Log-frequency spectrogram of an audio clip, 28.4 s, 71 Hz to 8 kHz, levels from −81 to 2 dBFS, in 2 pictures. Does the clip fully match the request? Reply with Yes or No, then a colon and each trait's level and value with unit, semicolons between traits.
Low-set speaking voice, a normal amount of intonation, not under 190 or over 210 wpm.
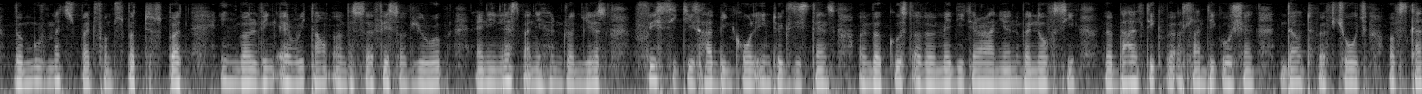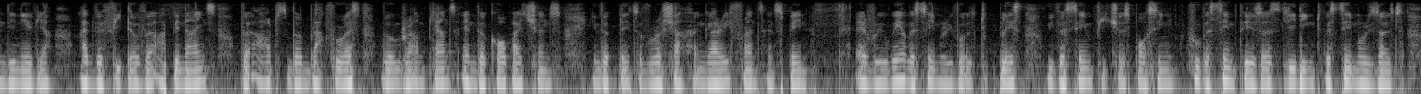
No: low, 115 Hz; narrow, 1.0 semitones; average, 200 wpm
